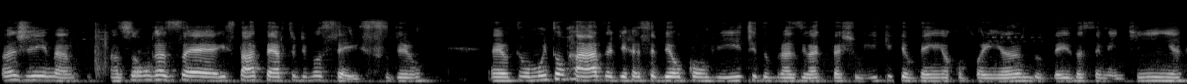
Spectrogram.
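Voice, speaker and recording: Speaking with fairly even intonation at a fairly low pitch, a woman has a plain, everyday voice. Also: fairly slow pace. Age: 60s. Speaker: fashion professor. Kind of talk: panel discussion.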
